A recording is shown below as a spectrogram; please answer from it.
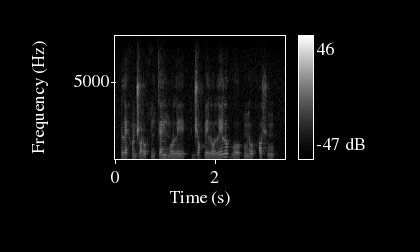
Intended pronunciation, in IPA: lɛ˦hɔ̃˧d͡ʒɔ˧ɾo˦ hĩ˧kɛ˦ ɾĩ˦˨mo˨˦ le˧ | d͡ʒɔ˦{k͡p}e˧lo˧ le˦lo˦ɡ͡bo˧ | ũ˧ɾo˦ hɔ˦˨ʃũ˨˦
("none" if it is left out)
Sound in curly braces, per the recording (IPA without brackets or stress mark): k͡p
